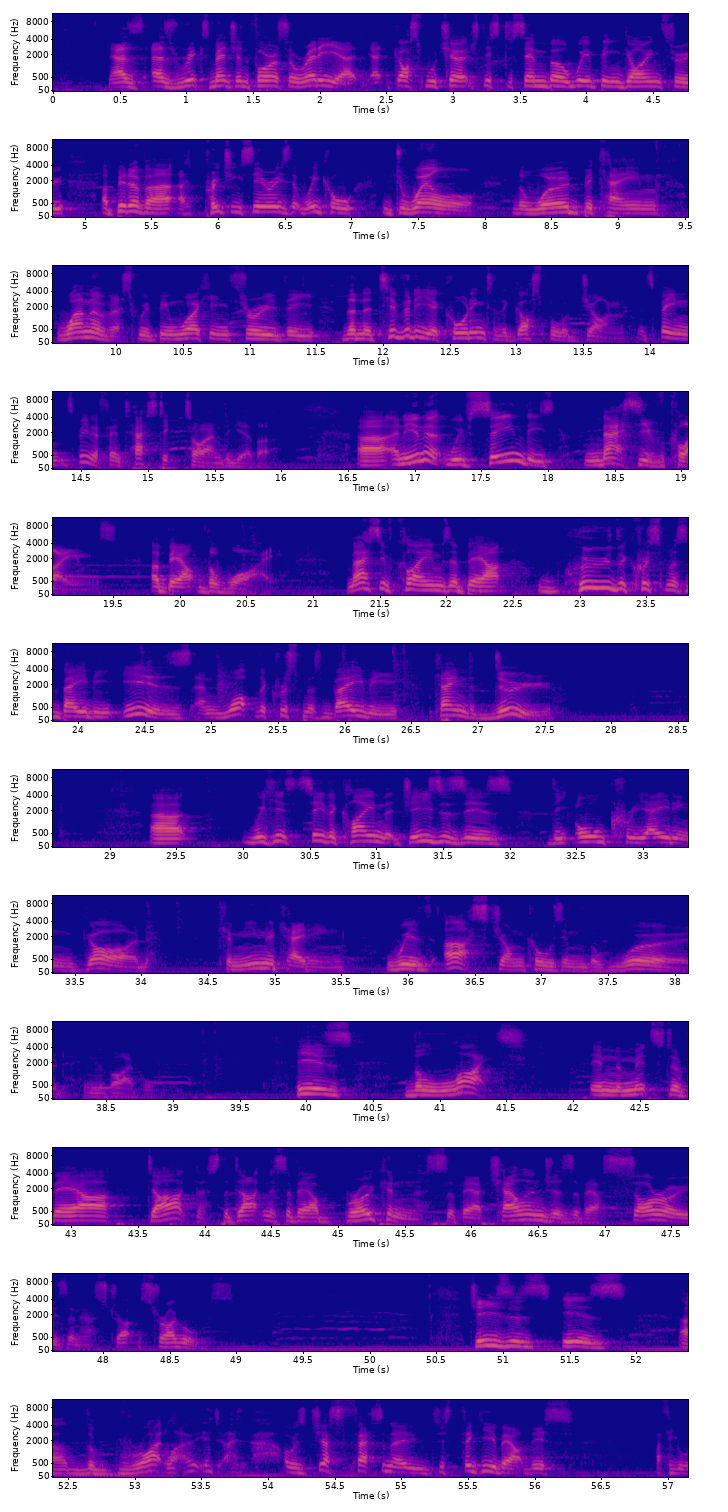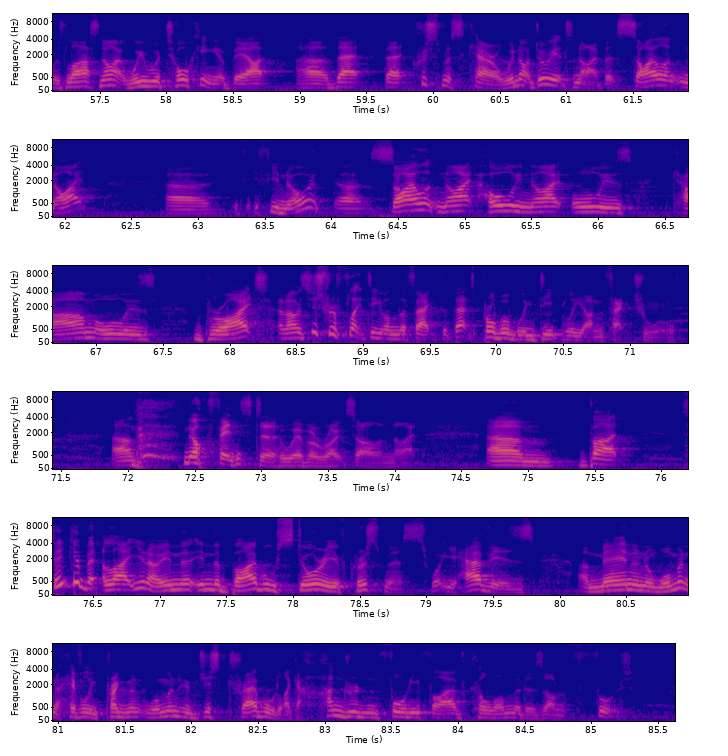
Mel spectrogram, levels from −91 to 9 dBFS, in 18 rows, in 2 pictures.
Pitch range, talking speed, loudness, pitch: 125-175 Hz, 170 wpm, -44 LUFS, 150 Hz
